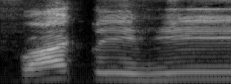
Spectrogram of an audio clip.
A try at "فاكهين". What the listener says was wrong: ভাই ফাকি এর কফ, এটা কাফ হালকা। ফাকি ফাকিহিন, ঠিক আছে, হালকা।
